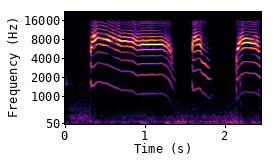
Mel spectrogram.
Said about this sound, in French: Ce n'est pas une chauve-souris, c'est un Breviceps macrops, je vous l'ai dit. Le Breviceps macrops est une grenouille du désert. C'est une grenouille.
